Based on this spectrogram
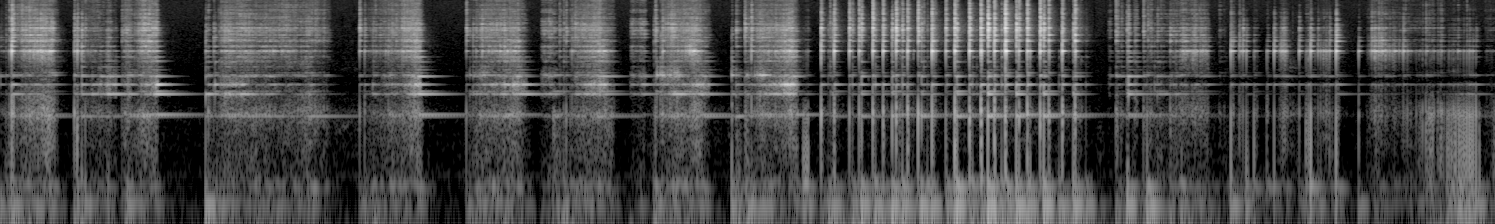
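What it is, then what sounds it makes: Ceramic bowl tapped with nails. Long nails tap and scratch the textured bottom of an upside-down, hollow, empty gray rough ceramic bowl. The result is a quick, irregular patter of short, bright clicks with a faint ringing tone, building to a dense flurry in the middle before slowing again.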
